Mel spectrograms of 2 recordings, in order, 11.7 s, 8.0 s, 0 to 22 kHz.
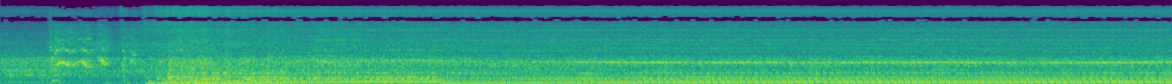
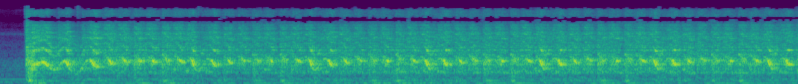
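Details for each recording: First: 1984 Camaro Z28, 355 small-block with Weiand 144 supercharger, sat over a year: brief starter churn, then it catches into a slightly uneven, lumpy idle while leftover oil from the oil change smokes. Rough idle. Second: 1984 Camaro Z28 with a 355 small-block V8, Weiand 144 supercharger and Brawler 750 carb, after sitting over a year and a fuel line fix: the starter spins briefly, then it catches and settles into an even, steady lope; normal start and idle.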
